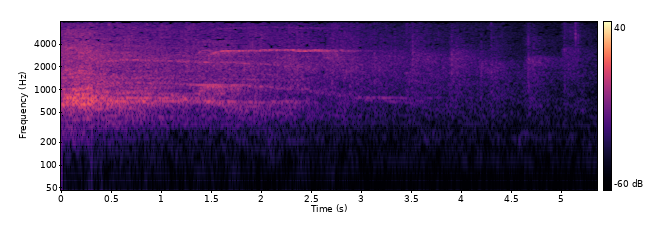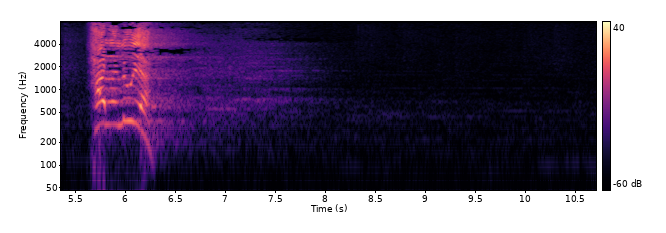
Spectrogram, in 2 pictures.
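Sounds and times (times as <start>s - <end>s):
audience clapping: 0.0s - 6.0s
speech: 5.8s - 6.4s.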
